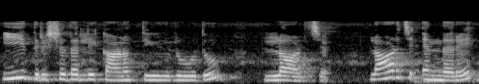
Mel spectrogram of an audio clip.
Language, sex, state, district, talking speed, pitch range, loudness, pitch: Kannada, female, Karnataka, Dakshina Kannada, 75 wpm, 195-245 Hz, -14 LUFS, 220 Hz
